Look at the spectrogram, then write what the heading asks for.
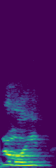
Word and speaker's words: Freud: Bloiler, como Freud se escribe Freud, y se pronuncia Freud, los nombres alemanes que van, o los sustantivos o palabras que van EU, se pronuncian hoy.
